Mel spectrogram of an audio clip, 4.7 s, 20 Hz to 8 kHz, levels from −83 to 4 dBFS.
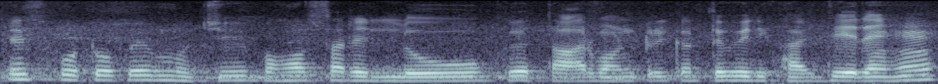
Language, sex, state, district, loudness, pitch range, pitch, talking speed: Hindi, male, Madhya Pradesh, Katni, -16 LUFS, 140-160 Hz, 150 Hz, 190 wpm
